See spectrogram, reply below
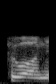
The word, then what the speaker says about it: Kuan: But, sorry, am I pronouncing it right? Because I know a guy who's C-U-A-N. – C-U-A-N, so first time I've heard of that one. I've met one other Kuan now, right, but... – No way. – Is Kuan how you say it, Kuan? – Kuan, yeah.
